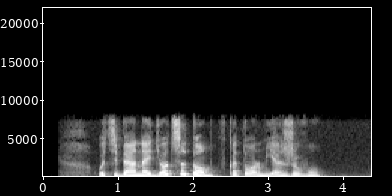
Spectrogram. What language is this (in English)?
Russian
